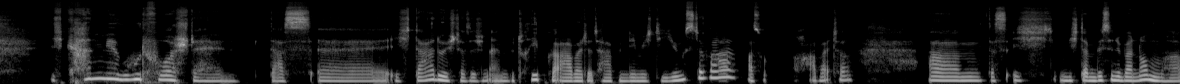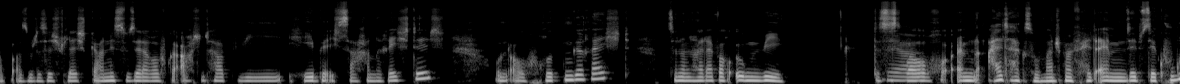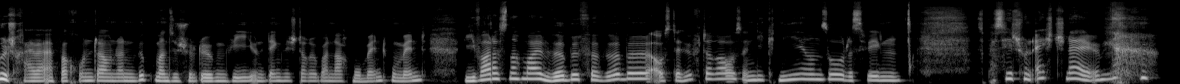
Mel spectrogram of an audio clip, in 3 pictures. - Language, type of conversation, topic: German, advice, Wie gelingt dir der Neustart ins Training nach einer Pause wegen Krankheit oder Stress?
- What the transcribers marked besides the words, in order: chuckle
